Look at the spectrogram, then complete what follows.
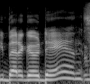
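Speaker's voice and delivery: ordinary delivery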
